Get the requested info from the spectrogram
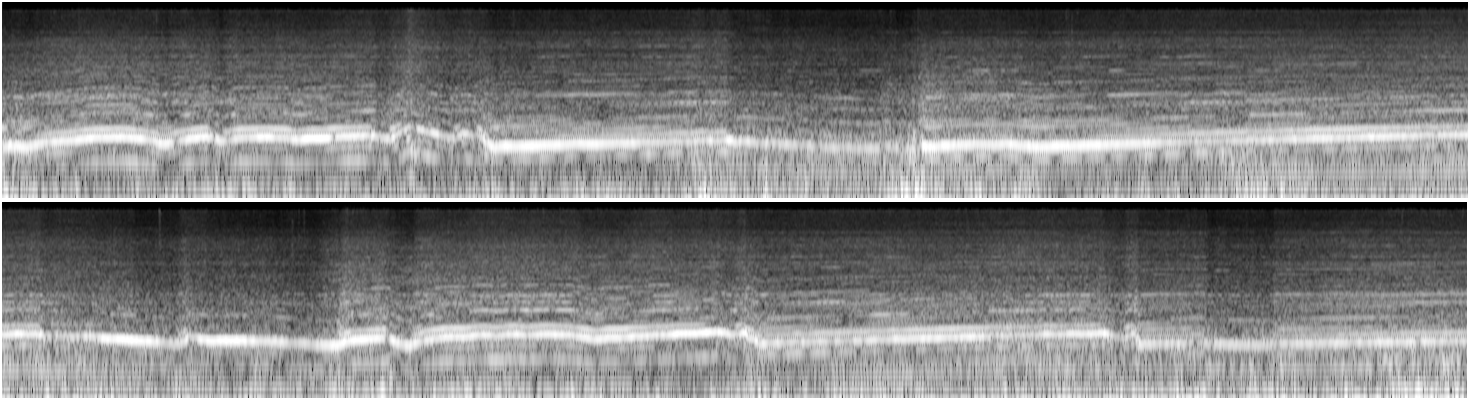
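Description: Rally car engine heard from inside the cabin under hard driving. It keeps climbing in pitch and dropping back as the driver shifts gear and lifts for corners.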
